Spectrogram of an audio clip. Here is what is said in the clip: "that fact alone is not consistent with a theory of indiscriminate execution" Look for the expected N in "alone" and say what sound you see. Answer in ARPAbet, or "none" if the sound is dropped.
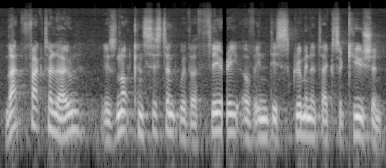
N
